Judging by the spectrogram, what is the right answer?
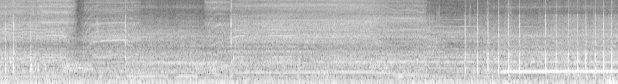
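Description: Radio-controlled Huina excavator's small electric motors and gears whining, the pitch stepping up and down as the arm and bucket move. A fast run of ratcheting clicks sounds at the start and again from about seven seconds in.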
